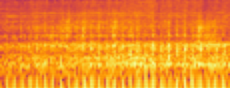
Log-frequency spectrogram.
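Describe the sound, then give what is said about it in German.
Helicopters fly over a flooded area along the Zambezi in Mozambique, carrying relief supplies. The rotor chop pulses fast and regularly over a low engine drone, steady and unbroken throughout with no voices. “Ausländische Helikopter versorgen die notleidende Bevölkerung entlang des Sambesi mit dem Nötigsten.”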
